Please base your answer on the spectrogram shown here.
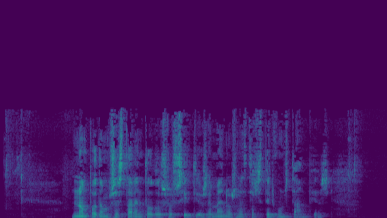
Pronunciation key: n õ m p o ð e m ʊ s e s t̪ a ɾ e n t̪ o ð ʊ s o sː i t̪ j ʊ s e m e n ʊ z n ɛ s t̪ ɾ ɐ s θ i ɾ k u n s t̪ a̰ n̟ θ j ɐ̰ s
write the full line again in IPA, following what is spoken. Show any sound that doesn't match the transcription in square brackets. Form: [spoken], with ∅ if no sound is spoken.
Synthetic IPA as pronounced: n õ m p o ð e m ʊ s e s t̪ a ɾ e n t̪ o ð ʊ s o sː i t̪ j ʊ s e m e n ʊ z n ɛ s t̪ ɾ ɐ s θ i ɾ k u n s t̪ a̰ n̟ θ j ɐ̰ s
